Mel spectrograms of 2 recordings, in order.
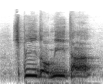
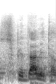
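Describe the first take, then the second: First: The vowel after "speed" is a full "o". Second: The vowel after "speed" is weak and reduced. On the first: The speaker calls it wrong. "스피도미타 이거 아닙니다" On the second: The speaker calls it right. "삼 번으로 약해지면 스피다미타 그래요"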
